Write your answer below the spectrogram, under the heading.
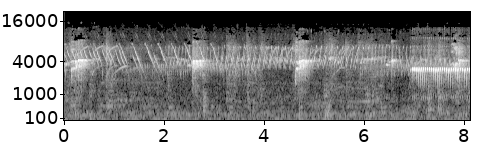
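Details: Domestic canary song meant to train young birds. A quick, fairly soft high trill is punctuated by three louder buzzy bursts, ending in a loud, steady, rapidly pulsed high roll.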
